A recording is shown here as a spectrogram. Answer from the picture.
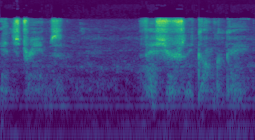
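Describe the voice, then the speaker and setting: A whisper comes at a very slow pace over noticeable background noise. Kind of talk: audiobook reading; ASMR. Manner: whispered.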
